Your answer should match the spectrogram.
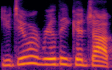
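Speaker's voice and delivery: usual speaking voice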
